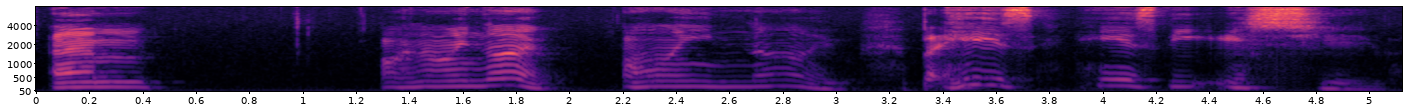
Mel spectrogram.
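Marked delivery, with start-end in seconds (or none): none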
